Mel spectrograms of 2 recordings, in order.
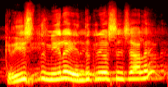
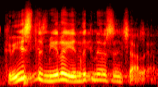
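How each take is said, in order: First: Higher, raised voice pressing for an answer; insistent question. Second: Said in the usual way. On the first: Real, not acted. Preacher prompts congregation to answer why Christ should dwell, insistent. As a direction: press the question on the listeners, pitched up. Asks again after prompting "ఆ?.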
